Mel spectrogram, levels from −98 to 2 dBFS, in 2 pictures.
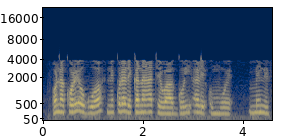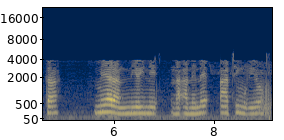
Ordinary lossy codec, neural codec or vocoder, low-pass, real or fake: AAC, 16 kbps; none; 19.8 kHz; real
